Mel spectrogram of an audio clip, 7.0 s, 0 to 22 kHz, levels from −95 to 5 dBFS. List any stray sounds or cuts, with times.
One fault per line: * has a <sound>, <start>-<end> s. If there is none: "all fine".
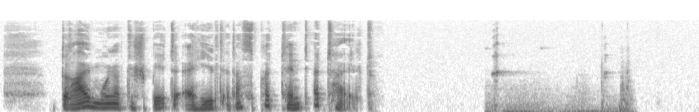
* has a squeak, 4.8-6.4 s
